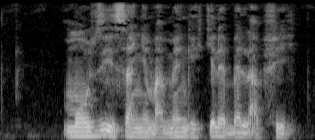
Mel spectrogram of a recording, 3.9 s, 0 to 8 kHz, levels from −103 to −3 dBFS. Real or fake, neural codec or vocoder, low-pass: real; none; 7.2 kHz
